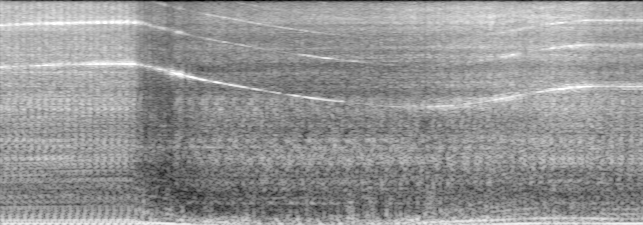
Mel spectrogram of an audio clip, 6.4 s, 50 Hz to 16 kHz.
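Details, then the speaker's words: Ford F-350 diesel farm truck idling after repair of a bad injector and bad wire and removal of an extra muffler: loud steady diesel clatter with clear turbo whistle sagging and climbing; runs smooth, normal. "a little sound teaser for all of you guys who love to hear the whistling of the the turbo whistling"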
